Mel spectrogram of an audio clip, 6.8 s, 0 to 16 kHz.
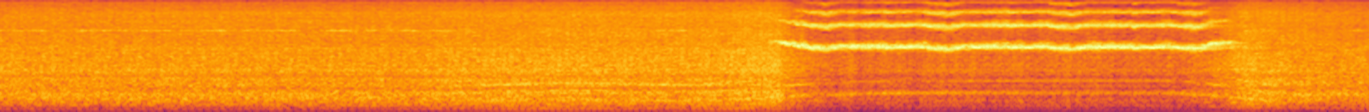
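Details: Mercedes W202 C200 after tensioner and V-belt replacement: as revs rise a loud steady high-pitched squeal cuts in for about two seconds, then drops away; source not yet found.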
